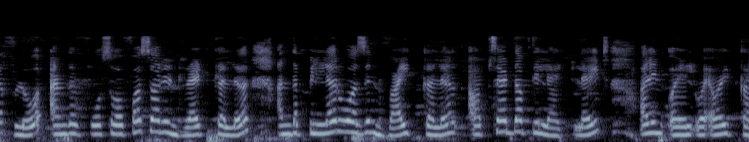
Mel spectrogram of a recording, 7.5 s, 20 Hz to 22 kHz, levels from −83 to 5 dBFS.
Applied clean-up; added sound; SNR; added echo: classical method WPE with log-MMSE.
